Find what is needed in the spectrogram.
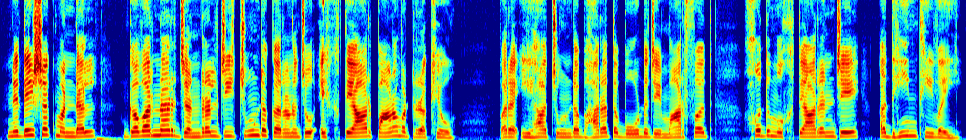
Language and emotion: Sindhi, neutral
